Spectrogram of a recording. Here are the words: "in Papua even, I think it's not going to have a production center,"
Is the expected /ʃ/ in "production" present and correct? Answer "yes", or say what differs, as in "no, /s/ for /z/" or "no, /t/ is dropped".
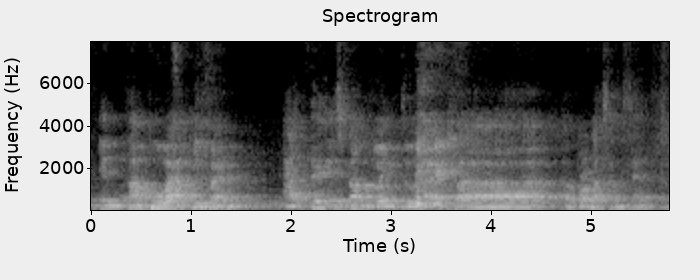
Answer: no, /s/ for /ʃ/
